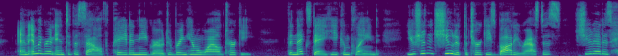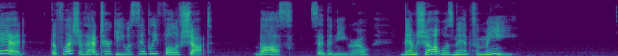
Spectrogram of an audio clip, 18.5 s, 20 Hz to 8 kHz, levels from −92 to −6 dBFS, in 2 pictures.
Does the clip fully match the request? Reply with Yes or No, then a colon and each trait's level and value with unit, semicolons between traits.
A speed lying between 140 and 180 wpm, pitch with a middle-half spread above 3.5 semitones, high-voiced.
Yes: average, 165 wpm; average, 4.1 semitones; very high, 270 Hz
